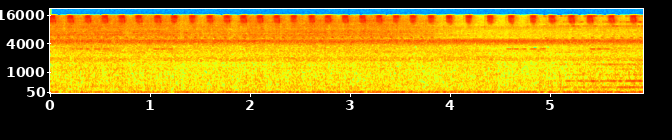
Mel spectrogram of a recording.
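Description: Motorcycle riding along: a steady rush of engine and wind noise with rapid, even insect chirping high above, about four pulses a second. A low steady hum comes in near the end.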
